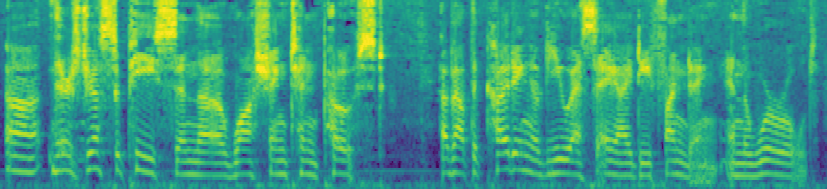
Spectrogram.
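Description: An interviewer asking pointed, deliberate questions and reading out quotes. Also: mid-range voice, low-quality recording.

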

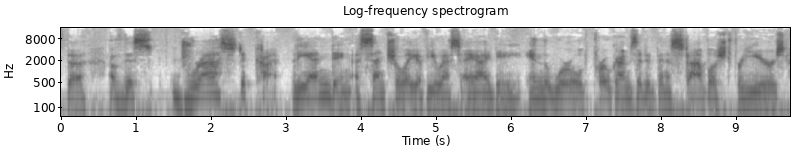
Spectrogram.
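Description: Deliberate interviewer, mid pitch, gravelly edge, pointed questions. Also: a little hiss or hum, low-quality recording. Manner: pointed, deliberate questioning with long read-out quotes.

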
